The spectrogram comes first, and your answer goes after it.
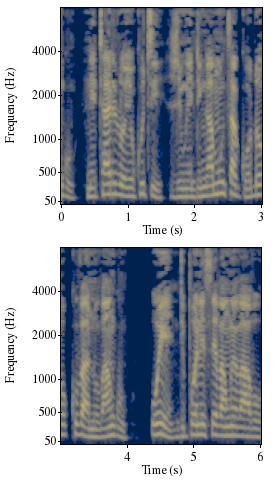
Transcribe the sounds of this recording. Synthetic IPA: une̞taɾiro̞jo̞kutiʐimwe̞ndiŋɡamut͡saɡʱo̞ɗo̞kuʋan̤uʋaːŋɡuː | je̞ndipo̞ne̞se̞ʋamwe̞ʋaːʋo̞

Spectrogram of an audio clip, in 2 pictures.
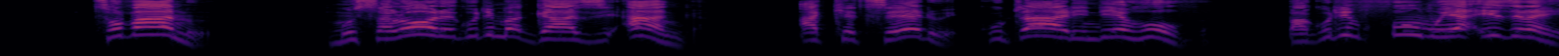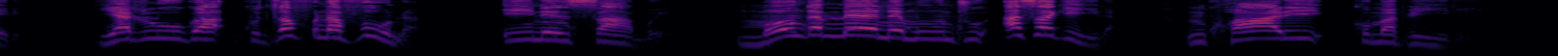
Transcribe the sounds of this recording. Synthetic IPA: t͡sɔpanṵ | musalɔlɛk̬utimaɡaziʔaŋɡaː | kʰɛt͡sʰɛɗwɛ̰kutalindijɛɦɔva | pak̬utiɱfumujaʔis̬ɾaɛ̰li | jatuluk̬akud͡zafunafuna̰ | inɛn̩saːɓwɛ | m̩mɔŋɡam̩mɛnɛmuntʰuasakiɾa | ŋ̩kʰwalikumapḭːɾḭ

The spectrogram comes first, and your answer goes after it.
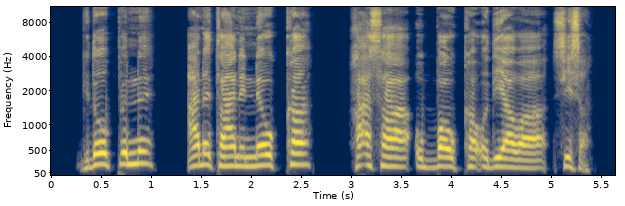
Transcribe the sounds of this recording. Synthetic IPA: ɡɪd̪o̞ːpːɛnːɛ | ʔɐnɛt̪aːnɪnːɛwʊkːɐ | hɐːsaːʔʊbːɐwʊkːɐɔd̪ɪjaːwaːsɪːsɐ̰

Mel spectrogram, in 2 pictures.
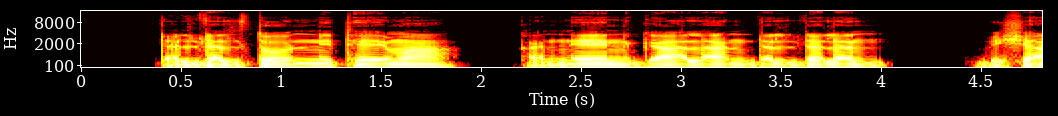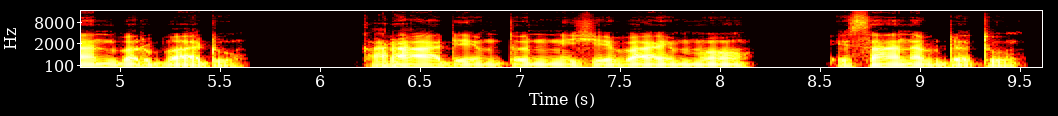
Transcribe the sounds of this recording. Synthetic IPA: d̪̥ɐld̪ɐlt̪o̞ːnːɪt̪ʰe̞ːmaː | kɐnːe̞ːŋɡaːlaːnd̪ɐld̪ɐlɐn | bɪʃaːnbɐɾbaːd̪ʊ | kɐɾaːd̪e̞ːmt̪ɔnːɪʃɛbaːɪmːo̞ː | ʔɪsaːnɐbd̪ɐt̪ʊ

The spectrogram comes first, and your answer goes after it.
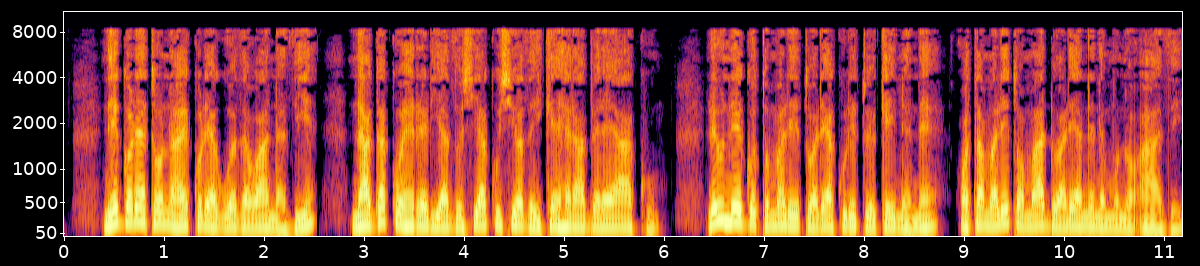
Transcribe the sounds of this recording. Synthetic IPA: neɡɔɾɛtonaɛkoɾeaɣwɔðɛwanaðiɛ | naɡakoɛhɛɾɛɾiaðoɕiakuɕjɔðɛikɛːɦɛɾabɛɾɛjaku | ɾeuneːɡotomaɾetwaɾeakuɾetwekɛinɛnɛ | ɔtamaɾetwɔmaːdoaɾeanɛnɛmonɔ̰ʔaðe

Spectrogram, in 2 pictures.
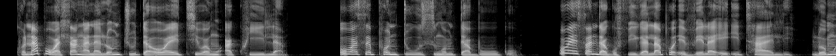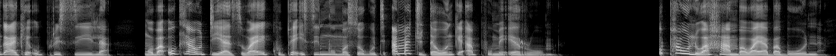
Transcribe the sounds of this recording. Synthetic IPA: kʰɔnapʰɔwaɬaŋanalom̩d̥ʒ̥ʱud̥ʱaʔɔwajetʰiwaŋuʔakʰwiːla̰ | ɔwasɛpʰontʼusiŋom̩d̥ʱaβuːɣɔ̰ | ɔjɛsandʱaɣufiɣalapʰɔʔɛvɛlaʔeʔitʰali | lom̩ɣakʰɛʔupʰrisiːla̰ | ŋɔβaʔuklaud̥ʱiaswajekʰupʰɛʔisiŋ͡ǀumɔsoɣutʰiʔamad̥ʒ̥ʱud̥ʱawɔŋkʼɛʔapʰumɛ̰ʔɛrɔ̰ːma | upʰawuliwahambʱawajaβaβɔːna̰

